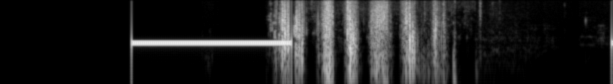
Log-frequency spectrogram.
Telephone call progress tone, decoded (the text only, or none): ringback tone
